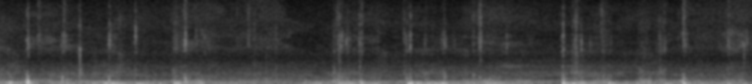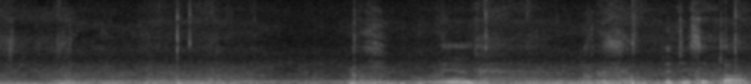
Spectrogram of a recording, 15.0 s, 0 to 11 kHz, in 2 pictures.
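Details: Dense colony drone of honey bees around an 8-frame hive, a continuous low buzzing hum that swells and thins over fifteen seconds, with scattered thumps and handling noises.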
